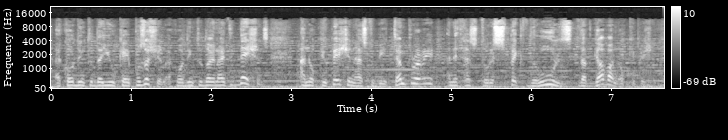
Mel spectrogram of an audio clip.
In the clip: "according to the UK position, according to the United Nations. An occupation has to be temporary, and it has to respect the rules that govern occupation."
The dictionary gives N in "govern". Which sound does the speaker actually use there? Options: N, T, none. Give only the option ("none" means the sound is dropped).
N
